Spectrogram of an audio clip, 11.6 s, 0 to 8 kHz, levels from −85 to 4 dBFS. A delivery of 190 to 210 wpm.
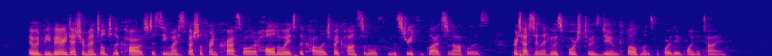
Yes: fast, 205 wpm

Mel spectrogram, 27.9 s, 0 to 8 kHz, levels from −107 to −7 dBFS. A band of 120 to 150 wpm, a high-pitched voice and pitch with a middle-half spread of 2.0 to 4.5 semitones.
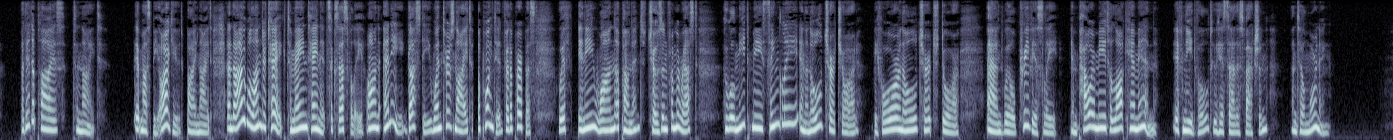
No: average, 140 wpm; high, 230 Hz; wide, 5.5 semitones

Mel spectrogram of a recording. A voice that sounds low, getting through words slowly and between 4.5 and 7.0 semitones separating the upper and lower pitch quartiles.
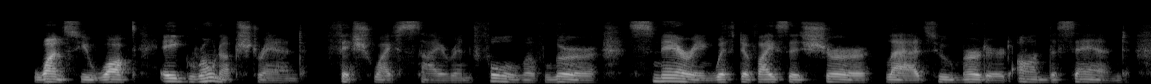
No: low, 110 Hz; slow, 120 wpm; average, 2.8 semitones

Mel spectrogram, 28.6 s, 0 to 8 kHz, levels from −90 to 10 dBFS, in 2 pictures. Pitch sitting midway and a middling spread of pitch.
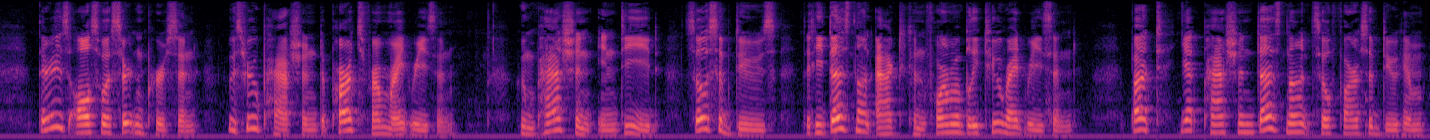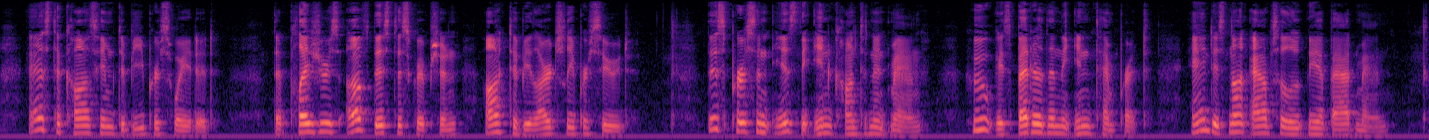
No: medium, 150 Hz; wide, 7.2 semitones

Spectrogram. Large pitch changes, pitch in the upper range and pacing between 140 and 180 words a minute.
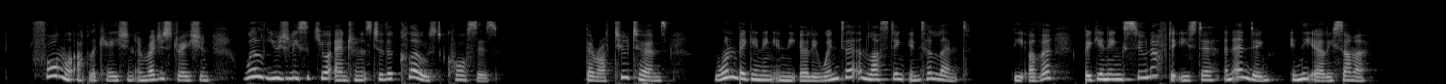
Yes: wide, 5.9 semitones; high, 220 Hz; average, 160 wpm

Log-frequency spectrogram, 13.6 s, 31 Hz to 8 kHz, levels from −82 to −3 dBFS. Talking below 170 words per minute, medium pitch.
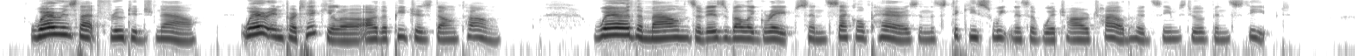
Yes: average, 150 wpm; medium, 180 Hz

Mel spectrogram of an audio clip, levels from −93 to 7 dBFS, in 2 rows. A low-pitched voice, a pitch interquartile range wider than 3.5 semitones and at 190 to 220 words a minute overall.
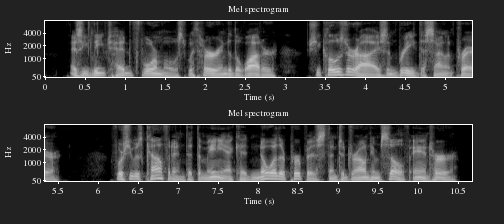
Yes: very low, 95 Hz; average, 4.1 semitones; average, 200 wpm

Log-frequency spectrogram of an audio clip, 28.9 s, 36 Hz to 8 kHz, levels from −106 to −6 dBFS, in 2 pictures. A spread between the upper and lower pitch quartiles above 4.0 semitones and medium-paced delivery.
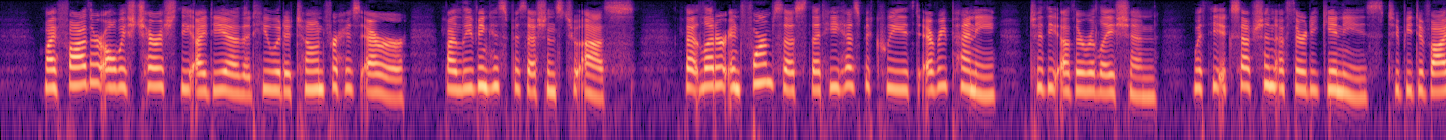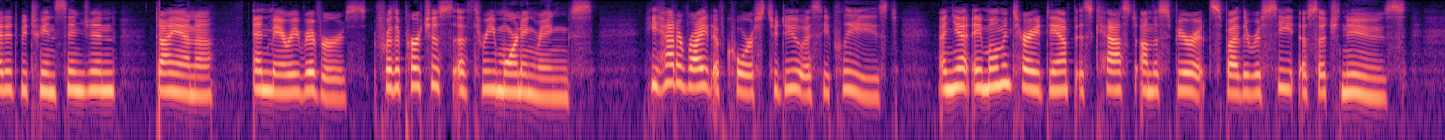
No: average, 3.0 semitones; average, 170 wpm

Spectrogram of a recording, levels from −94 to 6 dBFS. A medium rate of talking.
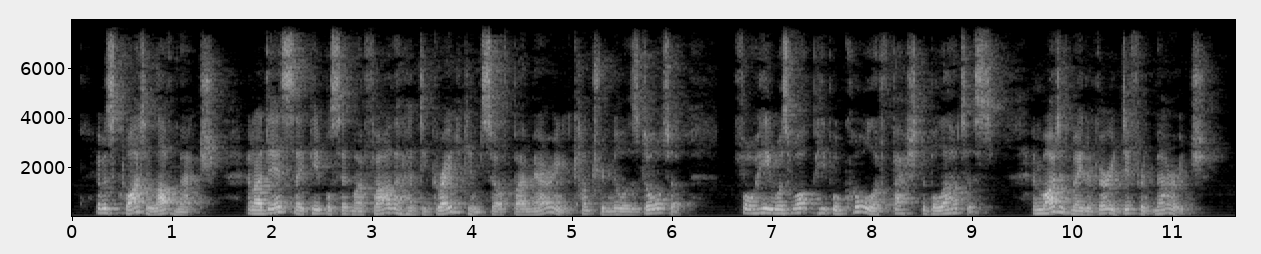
No: fast, 210 wpm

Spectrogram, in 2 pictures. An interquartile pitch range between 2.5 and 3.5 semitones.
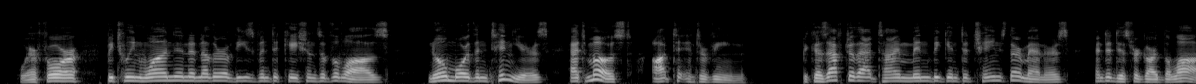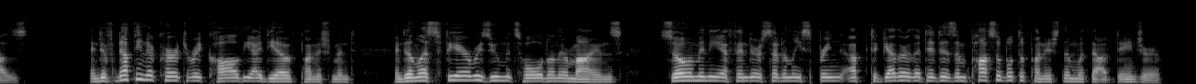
No: average, 4.8 semitones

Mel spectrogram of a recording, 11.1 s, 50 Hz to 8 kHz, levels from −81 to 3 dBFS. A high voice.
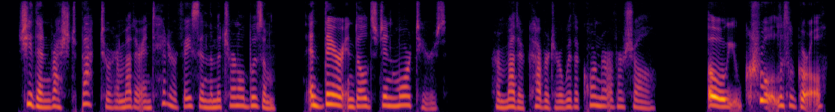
Yes: high, 200 Hz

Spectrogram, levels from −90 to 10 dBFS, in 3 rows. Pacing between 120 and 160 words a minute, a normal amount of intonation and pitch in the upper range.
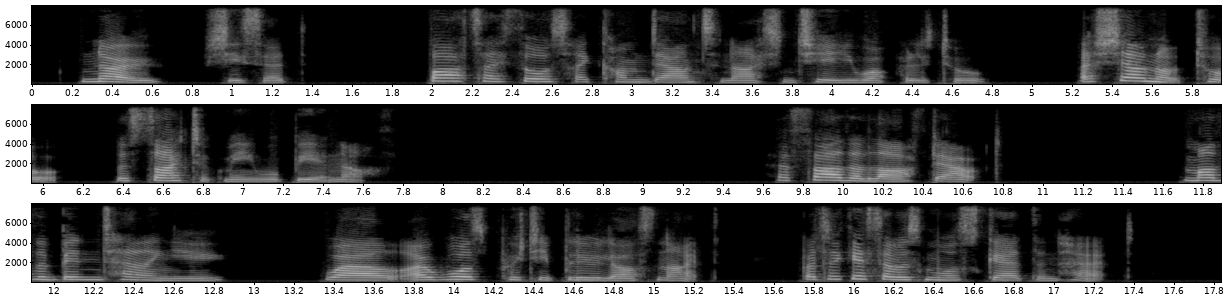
No: average, 175 wpm; average, 5.0 semitones; high, 225 Hz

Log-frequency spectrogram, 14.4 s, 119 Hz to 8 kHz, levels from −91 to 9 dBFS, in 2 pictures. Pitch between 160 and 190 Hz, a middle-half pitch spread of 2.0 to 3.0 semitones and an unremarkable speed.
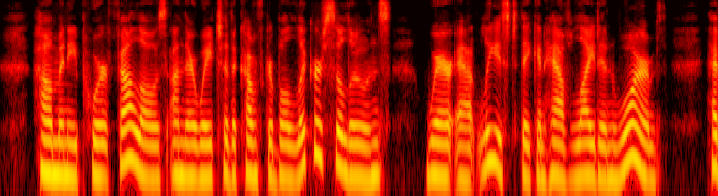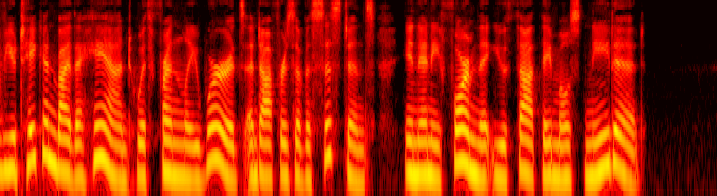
Yes: medium, 185 Hz; average, 2.7 semitones; average, 180 wpm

